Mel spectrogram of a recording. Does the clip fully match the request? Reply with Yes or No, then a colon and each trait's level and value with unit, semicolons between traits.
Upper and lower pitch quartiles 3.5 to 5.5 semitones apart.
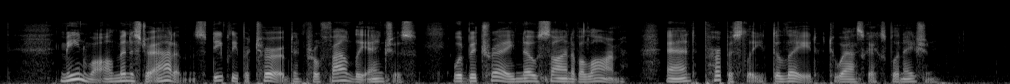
Yes: average, 4.1 semitones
